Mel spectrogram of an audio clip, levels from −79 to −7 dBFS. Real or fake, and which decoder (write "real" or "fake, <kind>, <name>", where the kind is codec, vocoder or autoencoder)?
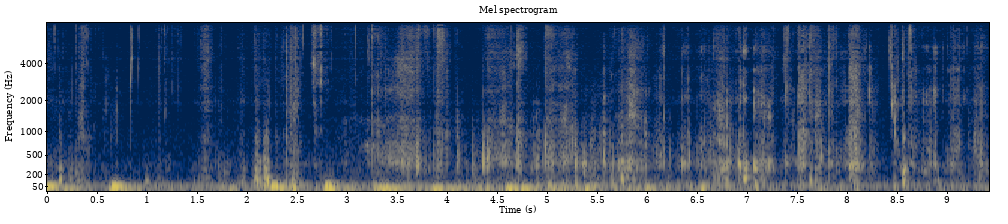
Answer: fake, autoencoder, DAC-VAE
